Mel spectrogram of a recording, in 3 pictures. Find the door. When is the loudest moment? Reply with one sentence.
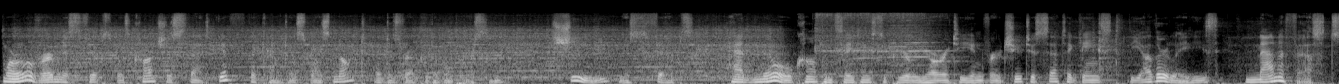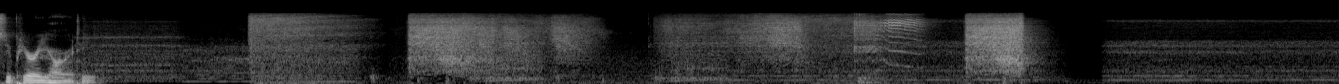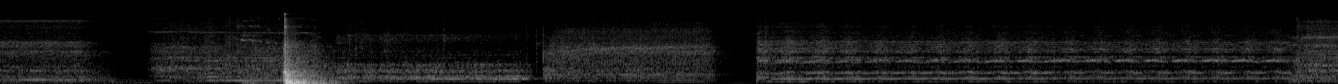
The volume of the door peaks at 30 seconds.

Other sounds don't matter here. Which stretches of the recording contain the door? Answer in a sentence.
The door can be heard from 10.8 to 11.2 s, from 21.9 to 22.6 s and from 29.2 to 30.1 s.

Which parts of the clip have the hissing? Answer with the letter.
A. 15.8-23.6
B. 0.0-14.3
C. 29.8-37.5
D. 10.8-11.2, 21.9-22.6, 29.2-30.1
A.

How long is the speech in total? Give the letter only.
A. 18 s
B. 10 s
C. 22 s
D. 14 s
D.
